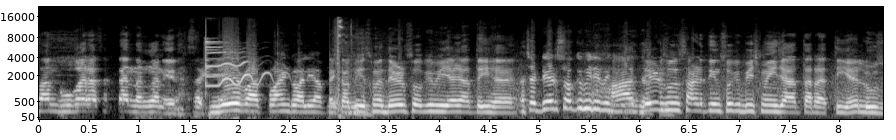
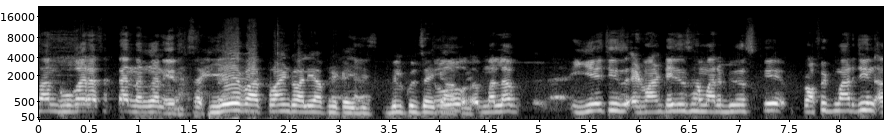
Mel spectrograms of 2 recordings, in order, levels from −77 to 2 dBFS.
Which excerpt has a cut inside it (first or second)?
first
